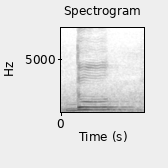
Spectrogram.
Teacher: hujung lidah tu macam terpantul sikit di bahagian gigi kapak ataupun gigi atas kita.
